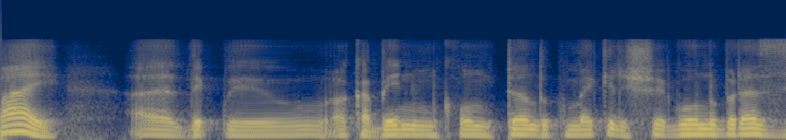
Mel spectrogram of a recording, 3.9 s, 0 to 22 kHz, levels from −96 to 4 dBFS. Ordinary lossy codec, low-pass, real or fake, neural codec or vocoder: none; none; fake; codec, 16 kHz, about 1 kbps, DyCAST, with the encoder's durations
